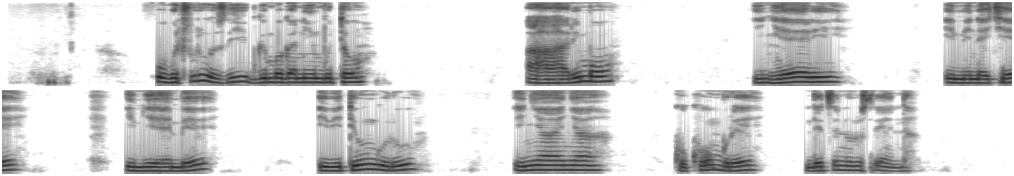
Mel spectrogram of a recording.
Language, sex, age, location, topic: Kinyarwanda, male, 25-35, Nyagatare, agriculture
